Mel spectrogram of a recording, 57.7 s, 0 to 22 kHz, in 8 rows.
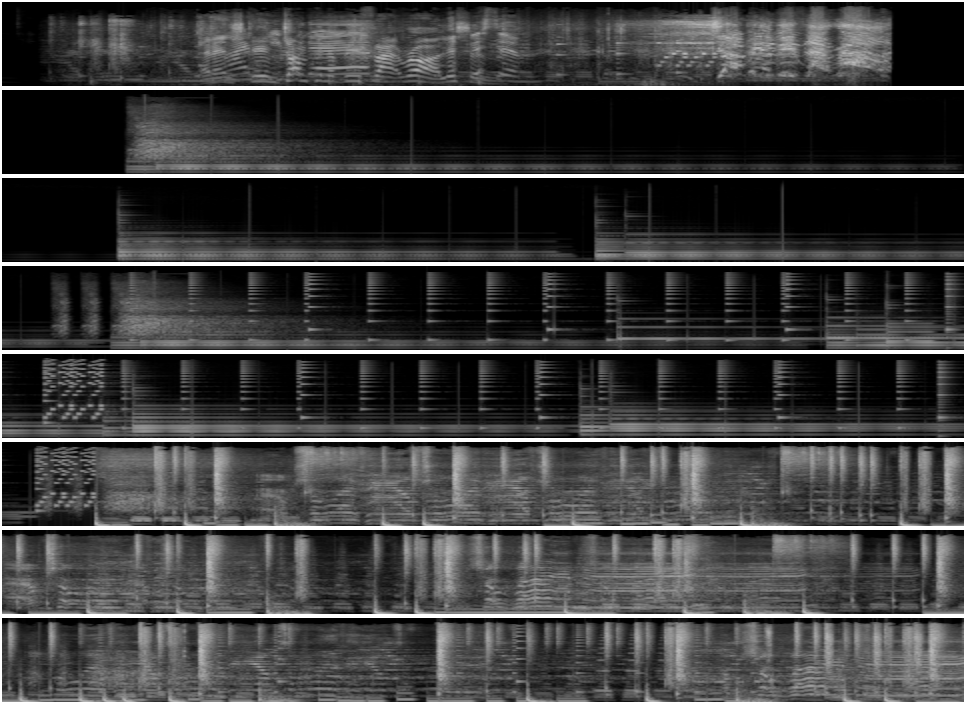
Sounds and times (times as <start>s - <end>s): Hip hop music: 21.8s - 26.0s, 36.7s - 57.7s.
